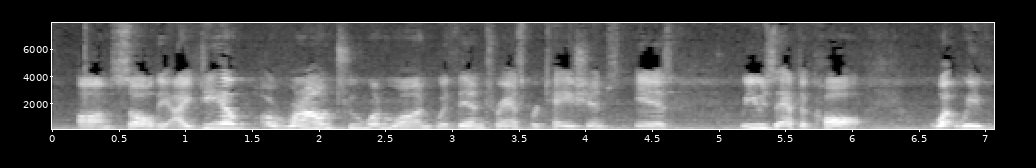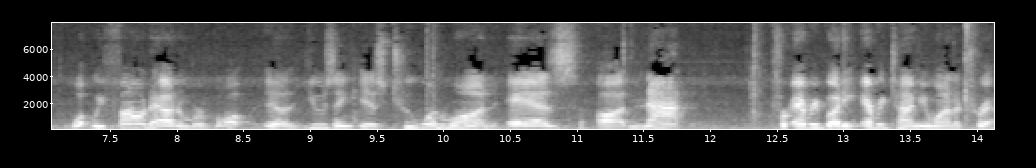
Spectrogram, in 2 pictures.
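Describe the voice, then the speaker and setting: A man speaks with a high pitch and ordinary pitch variation. Noticeable background noise runs underneath. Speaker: nonprofit program manager presenting a service. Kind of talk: conference presentation with slides. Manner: hesitant with fillers; fast.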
